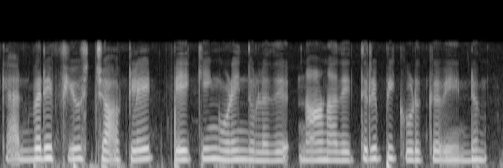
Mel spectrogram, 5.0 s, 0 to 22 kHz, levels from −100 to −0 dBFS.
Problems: none marked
